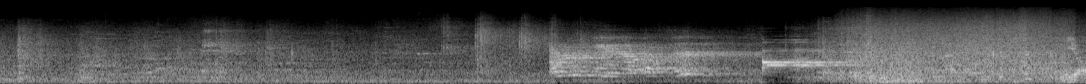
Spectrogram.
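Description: Crowd murmuring in a large indoor swimming hall, then a race start. About seven and a half seconds in, a short electronic start beep sounds, and the crowd at once breaks into loud, steady cheering as the swimmers go off.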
